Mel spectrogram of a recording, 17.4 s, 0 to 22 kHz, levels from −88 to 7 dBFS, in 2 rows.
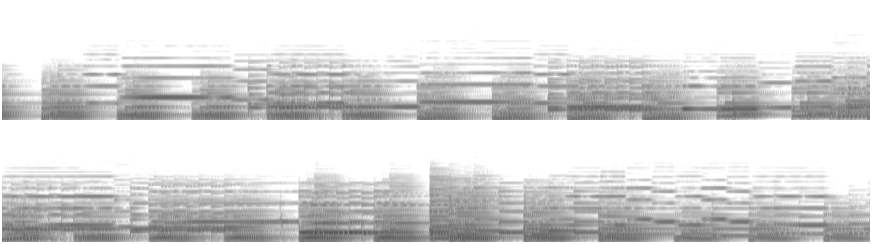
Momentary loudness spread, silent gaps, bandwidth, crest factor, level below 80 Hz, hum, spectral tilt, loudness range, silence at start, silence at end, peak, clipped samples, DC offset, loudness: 7 LU; none; 6 kHz; 18 dB; -54 dBFS; none; -10 dB/octave; 4 LU; 0 s; 0 s; -16 dBFS; under 0.1%; under 0.1%; -35 LUFS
